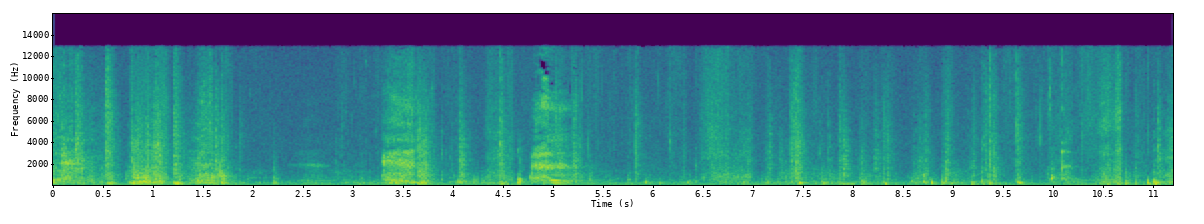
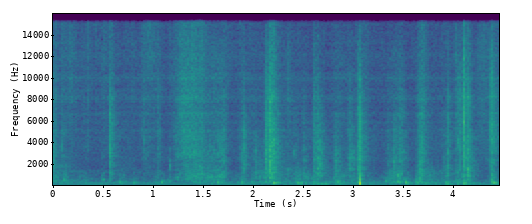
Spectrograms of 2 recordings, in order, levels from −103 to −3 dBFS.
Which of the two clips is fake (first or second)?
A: second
